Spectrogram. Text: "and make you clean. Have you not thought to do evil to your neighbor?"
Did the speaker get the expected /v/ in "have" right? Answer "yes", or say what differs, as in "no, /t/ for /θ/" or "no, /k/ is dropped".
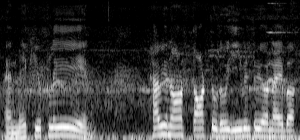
yes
